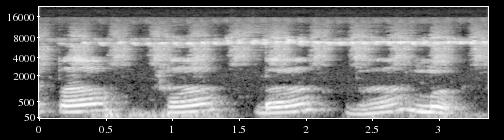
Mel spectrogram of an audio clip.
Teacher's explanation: ये ओष्ठ यानी होठ से बाहर की तरफ ये होठ दोनों टच होते हैं।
